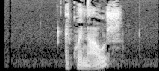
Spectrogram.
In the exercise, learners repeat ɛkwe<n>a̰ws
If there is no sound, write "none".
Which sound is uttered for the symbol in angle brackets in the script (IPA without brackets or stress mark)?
n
